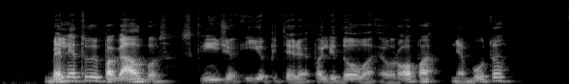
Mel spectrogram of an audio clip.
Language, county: Lithuanian, Vilnius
